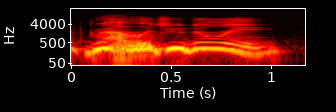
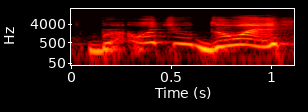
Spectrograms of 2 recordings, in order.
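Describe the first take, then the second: First: Much louder, hammed-up reproach; loud mock God. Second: Much higher, laughing through the words; laughing mock God. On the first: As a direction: belt the question out. God voiced again. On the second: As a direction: giggle the question out.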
